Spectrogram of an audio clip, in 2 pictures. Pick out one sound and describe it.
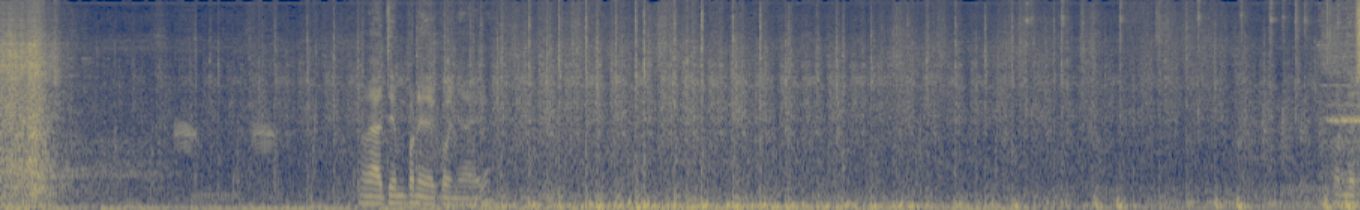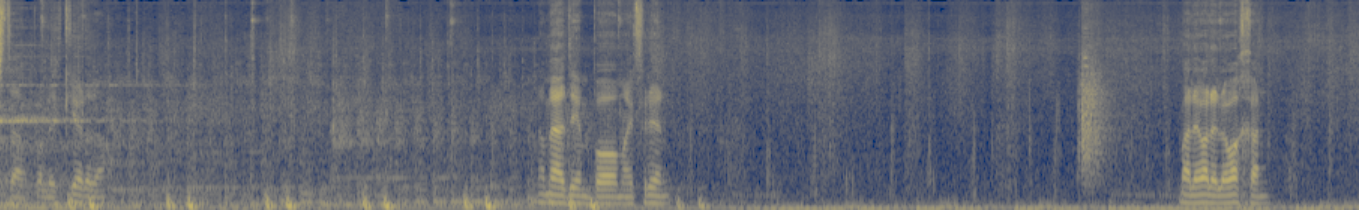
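Footsteps run through rustling tall plants.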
